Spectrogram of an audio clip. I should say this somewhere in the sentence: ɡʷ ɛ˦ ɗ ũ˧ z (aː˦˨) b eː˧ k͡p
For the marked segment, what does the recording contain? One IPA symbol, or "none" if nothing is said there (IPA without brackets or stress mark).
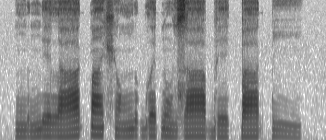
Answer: aː˦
